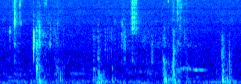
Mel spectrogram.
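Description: Footsteps on an outdoor wooden staircase: steady hollow footfalls, a little under two a second.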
